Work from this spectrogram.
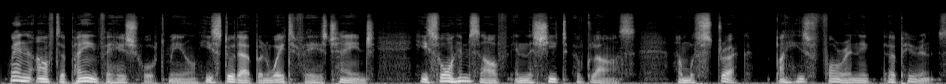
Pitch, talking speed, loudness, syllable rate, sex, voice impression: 100 Hz, 190 wpm, -19 LUFS, 4.7 syllables/s, male, very masculine, very adult-like, middle-aged, very thick, slightly relaxed, very powerful, bright, soft, very muffled, fluent, slightly raspy, very cool, very intellectual, slightly refreshing, sincere, very calm, very mature, friendly, very reassuring, unique, very elegant, slightly wild, very sweet, slightly lively, very kind, modest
